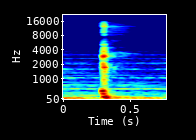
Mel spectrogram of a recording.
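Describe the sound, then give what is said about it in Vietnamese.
An old man coughing up blood gives one short, sharp cough, a single abrupt burst that stands out against a quiet background. “cụ Đồ Doãn ho ra một búng máu.”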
